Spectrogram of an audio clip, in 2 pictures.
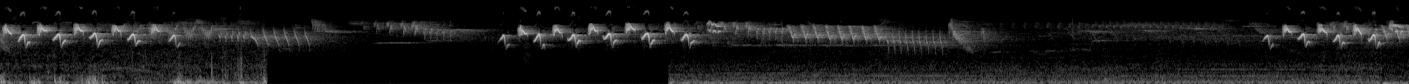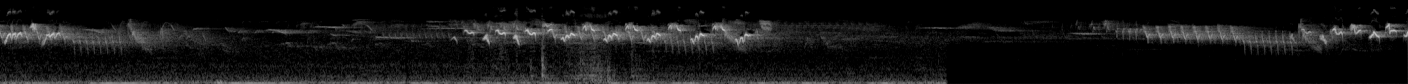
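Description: Songbird singing: phrases of rapid, high repeated notes, each a couple of seconds long, recurring every few seconds. A low background rumble runs under the middle stretch and cuts off abruptly at both ends.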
